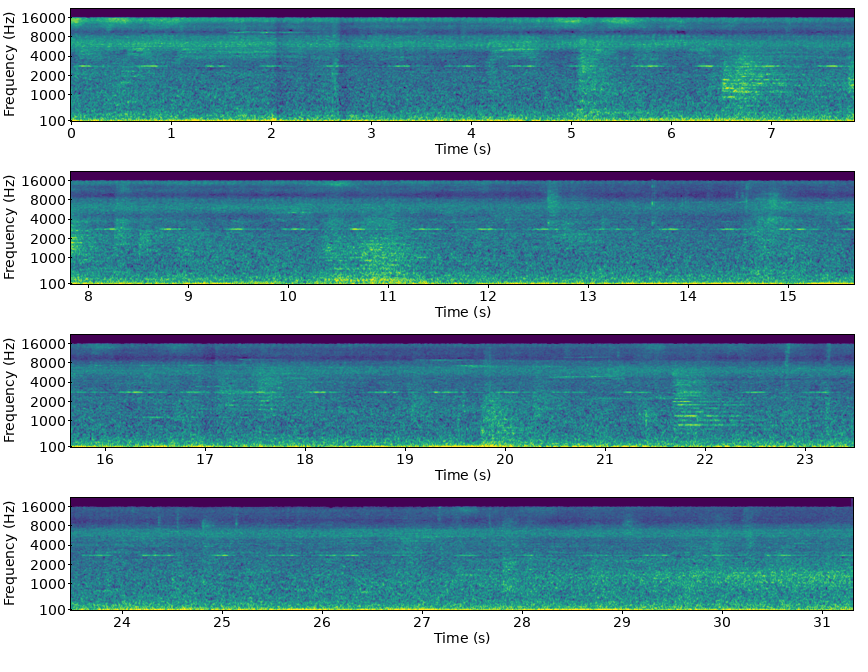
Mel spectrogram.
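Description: Outdoor city ambience: a steady low rumble of traffic, with a faint high beep repeating at an even pace through most of it, like a vehicle's reversing alarm.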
